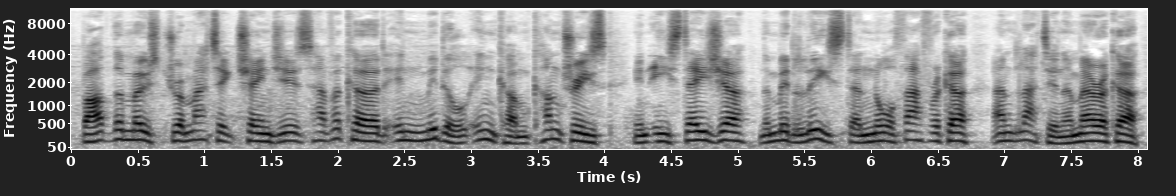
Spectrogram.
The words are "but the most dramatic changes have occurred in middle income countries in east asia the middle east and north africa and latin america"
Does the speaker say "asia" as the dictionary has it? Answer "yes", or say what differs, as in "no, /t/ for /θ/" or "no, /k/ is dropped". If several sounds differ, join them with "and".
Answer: yes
